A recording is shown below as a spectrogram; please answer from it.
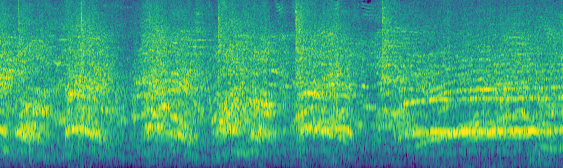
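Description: Wrestling crowd shouting together again and again, about once a second, with a few sharp smacks among the shouts. Near the end it becomes one long drawn-out crowd shout.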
